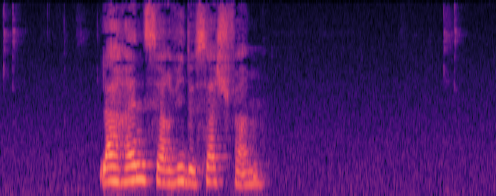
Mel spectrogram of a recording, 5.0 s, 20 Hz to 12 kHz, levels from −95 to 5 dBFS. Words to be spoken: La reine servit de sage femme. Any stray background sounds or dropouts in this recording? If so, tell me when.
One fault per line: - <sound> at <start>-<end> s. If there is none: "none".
none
